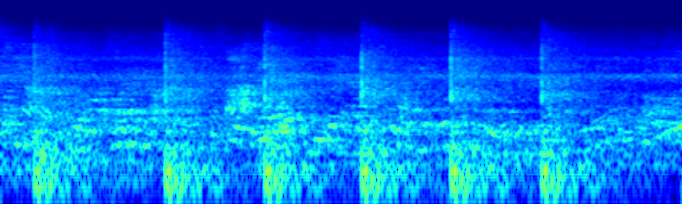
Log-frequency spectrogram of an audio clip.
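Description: A basketball bounces on a hard court in an echoing gym.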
